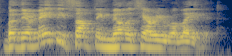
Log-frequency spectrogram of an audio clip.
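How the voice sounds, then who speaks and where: A man with a raspy voice hosting a podcast, giving a casual, chatty tarot reading and musing aloud with drawn-out pauses. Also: on the high side, animated. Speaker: tarot reader and podcast host. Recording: roomy echo.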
